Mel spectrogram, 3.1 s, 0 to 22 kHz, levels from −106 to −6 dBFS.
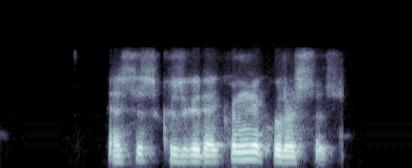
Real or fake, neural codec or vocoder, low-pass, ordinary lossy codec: fake; codec, 16 kHz, 2 kbps, FreqCodec, larger model; 7.2 kHz; Opus, 24 kbps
